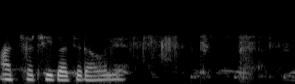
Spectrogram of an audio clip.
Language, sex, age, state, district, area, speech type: Bengali, female, 18-30, West Bengal, Jalpaiguri, rural, conversation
